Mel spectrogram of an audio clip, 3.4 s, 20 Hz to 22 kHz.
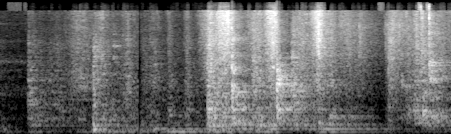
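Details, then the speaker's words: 1966 Ford Mustang fuel tank, dried out: loose, gritty clatter in uneven bursts as the tank is shaken, with a duller knock from the float; rust flakes rattling inside, so the tank is being replaced. "here all that crud loose crud that's all rust flakes that flaked off the inside of the tank and there's nothing I I can do to treat it so it'll stop that it's just going to continue"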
